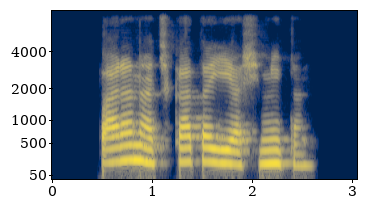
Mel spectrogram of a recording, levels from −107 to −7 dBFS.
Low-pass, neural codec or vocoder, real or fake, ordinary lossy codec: 7.2 kHz; autoencoder, 48 kHz, 128 numbers a frame, DAC-VAE, trained on Japanese speech; fake; Opus, 64 kbps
